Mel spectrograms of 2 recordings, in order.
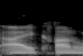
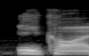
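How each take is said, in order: First: The name begins with an 'eye' vowel sound. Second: The name begins with an 'ee' vowel sound. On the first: This is the English way of saying it. "but icon works as well" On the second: This is the original Greek pronunciation. "econ is how it's supposed to be pronounced"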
